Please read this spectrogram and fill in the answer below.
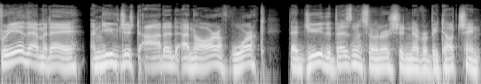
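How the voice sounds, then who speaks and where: In a Northern Irish accent, a man speaks at a very fast pace in an animated tone, with a medium pitch, ordinary pitch variation and very even loudness, in a dry, close sound with no echo on a very clean recording with a silent background. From Northern Ireland. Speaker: business coach. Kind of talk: talking-head tutorial.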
